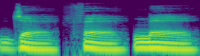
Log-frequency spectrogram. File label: "jethene", concat syllables; Affixing experiment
